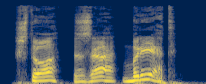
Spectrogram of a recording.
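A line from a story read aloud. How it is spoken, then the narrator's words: Yelling. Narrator (Russian): заорал Джошуа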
